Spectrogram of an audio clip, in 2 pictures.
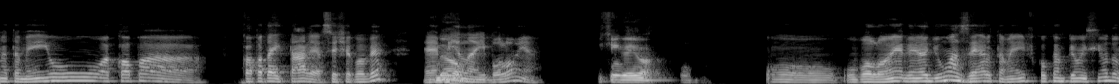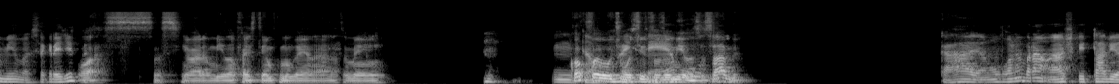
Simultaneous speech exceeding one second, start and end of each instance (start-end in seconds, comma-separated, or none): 16.9-18.4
